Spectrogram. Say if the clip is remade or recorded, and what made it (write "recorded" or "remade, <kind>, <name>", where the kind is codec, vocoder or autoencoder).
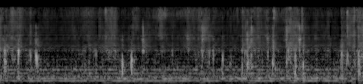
remade, vocoder, BigVGAN v2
